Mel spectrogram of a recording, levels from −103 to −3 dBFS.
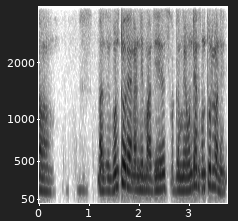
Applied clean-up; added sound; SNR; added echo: none; none; none; none.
